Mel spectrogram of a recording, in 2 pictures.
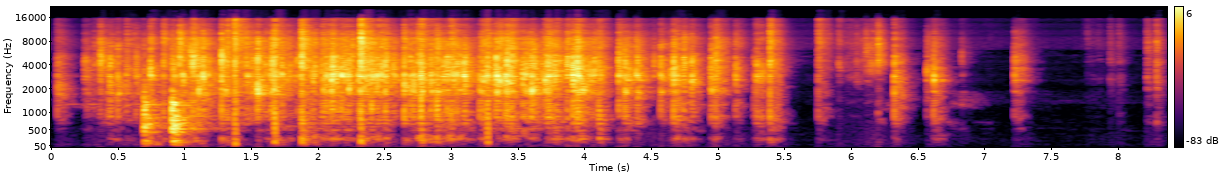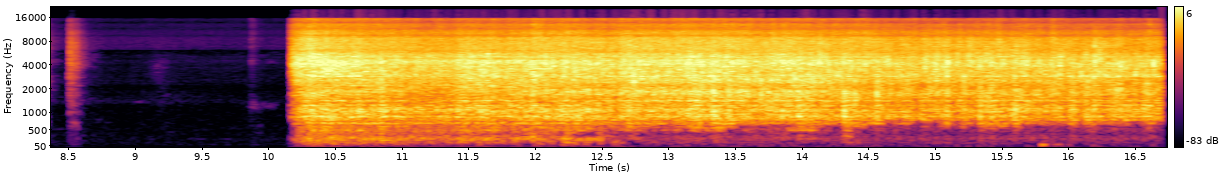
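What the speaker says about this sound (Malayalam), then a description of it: "അപ്പോൾ കടുക് ഇട്ട് കൊടുക്കുക, താളിക്കുക" Mustard seeds spluttering and sizzling in hot oil while tempering a jackfruit curry, dense crackling that thins into scattered pops, stops briefly, then returns as a loud steady sizzle.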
